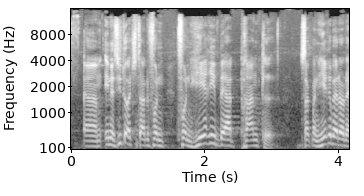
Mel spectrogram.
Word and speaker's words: Heribert: Aber eigentlich muss es heißen Heribert. Dann sagt, gib mal her. Ein R hat ja dieselbe Wirkung wie Doppel-E. Es verlängert die Aussprache des Es. Heribert.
